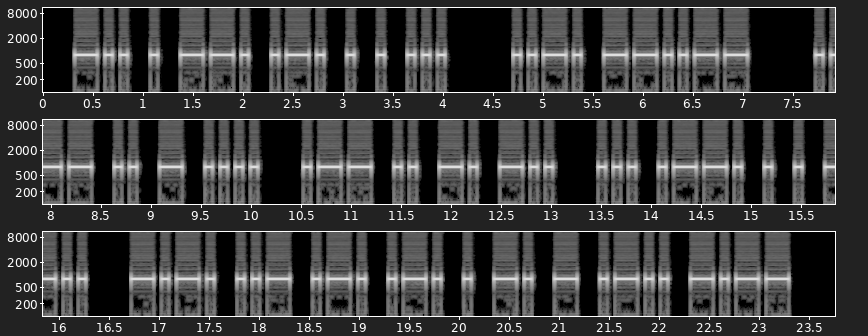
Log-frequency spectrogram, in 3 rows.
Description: Morse code, heard as a keyed tone, about 16 wpm, 800 Hz. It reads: DEGREES F, WITH WIND SPEED CURRENTLY
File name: CW Code Groups @15WPM / Weather Sets / Weather 5 12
